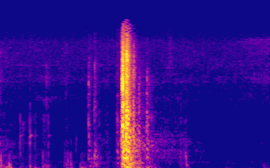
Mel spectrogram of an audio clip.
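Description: Double doors of a plastic resin storage shed being opened: a few light clicks and rattles, then one loud thud about two seconds in as a door swings open.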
